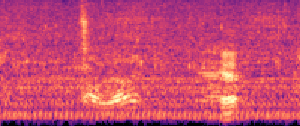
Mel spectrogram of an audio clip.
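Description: A thin stream of Marvel Mystery Oil flush and used oil dribbling from a motorcycle engine into a plastic drain pan, rinsing out the remaining sludge, under a steady low hum. A short spoken word comes about half a second in, and a brief click follows near the middle.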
